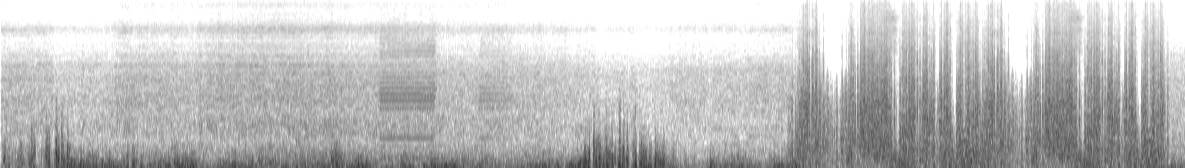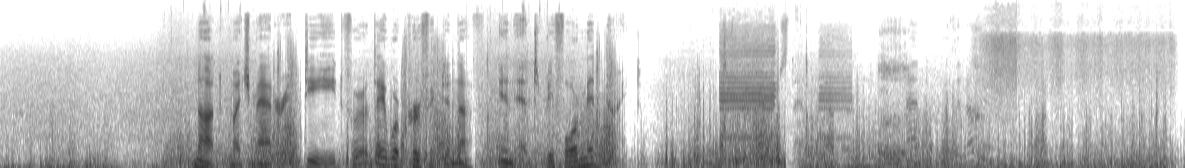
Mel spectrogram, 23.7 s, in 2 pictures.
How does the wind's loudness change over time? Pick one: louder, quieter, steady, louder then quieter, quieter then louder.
steady.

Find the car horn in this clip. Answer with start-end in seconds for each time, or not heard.
3.8-5.2, 19.0-20.4.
